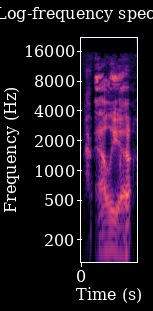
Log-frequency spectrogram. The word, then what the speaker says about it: Aaliyah: You said Aaliyah weird. – Yeah, Aaliyah.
